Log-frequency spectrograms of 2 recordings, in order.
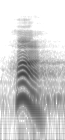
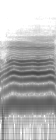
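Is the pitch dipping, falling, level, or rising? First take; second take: falling; level. First: The pitch falls from high to low. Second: The pitch stays level throughout. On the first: "the fourth tone is from high to low" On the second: "the first sound is like, ah. So you don't really change the tone"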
